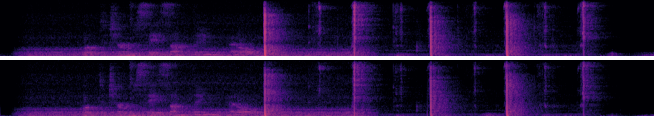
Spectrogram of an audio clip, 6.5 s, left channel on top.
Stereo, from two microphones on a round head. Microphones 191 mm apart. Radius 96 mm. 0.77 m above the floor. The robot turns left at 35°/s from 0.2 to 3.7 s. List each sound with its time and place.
0.8 s a woman speaking: 45° right, 4.5 m; by 2.5 s 105° right, 4.5 m
2.6 s scissors: 35° left (ahead or behind), 0.5 m; by 5.9 s 15° left (ahead or behind), 0.5 m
